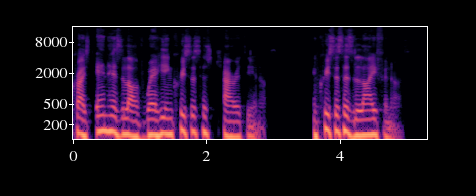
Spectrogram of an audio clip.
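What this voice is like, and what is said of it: Trinidadian accent. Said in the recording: “he's also from Trinidad Tobago, if you're wondering where his interesting accent comes from”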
